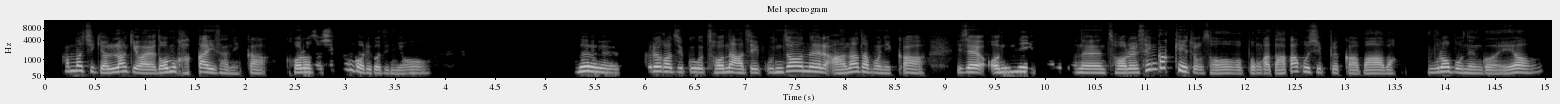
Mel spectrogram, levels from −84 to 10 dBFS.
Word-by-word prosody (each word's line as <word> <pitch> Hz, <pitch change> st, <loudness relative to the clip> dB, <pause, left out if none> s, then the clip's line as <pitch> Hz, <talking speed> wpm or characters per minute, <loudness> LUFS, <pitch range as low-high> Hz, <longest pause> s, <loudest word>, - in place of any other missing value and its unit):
1 255 Hz, +1 st, -5 dB
번씩 255 Hz, -5 st, -1 dB
연락이 210 Hz, +4 st, +3 dB
와요, 170 Hz, -2 st, +3 dB
너무 210 Hz, +6 st, +3 dB
가까이 205 Hz, +2 st, +1 dB
사니까. 165 Hz, 0 st, -8 dB, 0.2 s
걸어서 200 Hz, 0 st, +1 dB
10 310 Hz, -, -16 dB
분 335 Hz, -2 st, -8 dB
거리거든요. 165 Hz, -, -4 dB, 1.4 s
네. 225 Hz, -6 st, +5 dB, 0.3 s
그래 255 Hz, +1 st, +4 dB
가지고 210 Hz, -3 st, 0 dB
저는 200 Hz, +2 st, +2 dB
아직 185 Hz, 0 st, 0 dB
운전을 240 Hz, +2 st, +3 dB
안 170 Hz, +2 st, 0 dB
하다 230 Hz, -2 st, +3 dB
보니까 175 Hz, 0 st, -4 dB, 0.3 s
이제 205 Hz, -1 st, +4 dB
언니 215 Hz, +4 st, +2 dB
입장에서는 195 Hz, -, -3 dB
저를 185 Hz, +1 st, +1 dB
생각해 350 Hz, -, +1 dB
줘서 165 Hz, -4 st, -5 dB
뭔가 170 Hz, 0 st, -2 dB
나가고 230 Hz, +9 st, 0 dB
싶을까 180 Hz, -6 st, -6 dB
봐 155 Hz, 0 st, 0 dB
막 155 Hz, 0 st, -8 dB, 0.3 s
물어보는 195 Hz, -5 st, 0 dB
거예요. 185 Hz, +6 st, -1 dB
195 Hz, 305 characters per minute, -23 LUFS, 170-230 Hz, 1.4 s, 네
